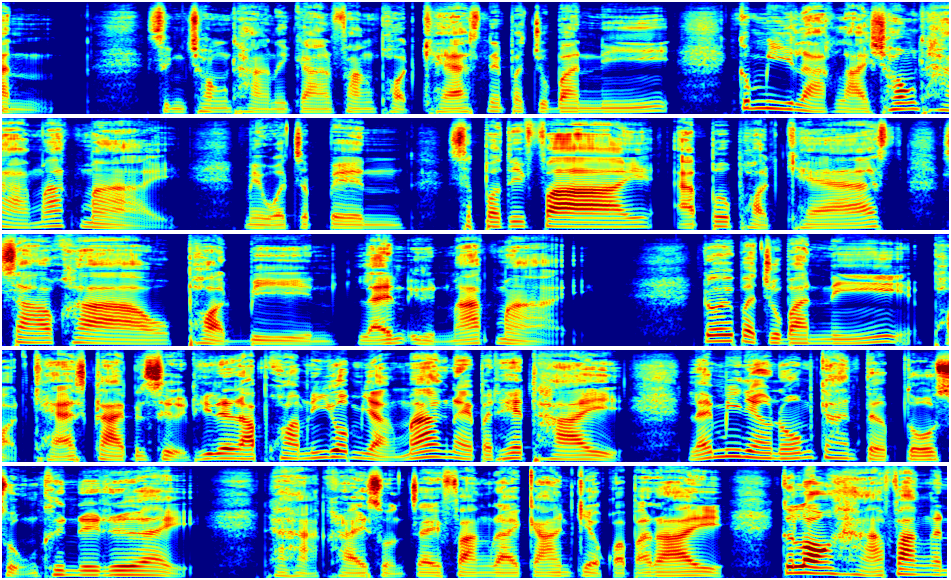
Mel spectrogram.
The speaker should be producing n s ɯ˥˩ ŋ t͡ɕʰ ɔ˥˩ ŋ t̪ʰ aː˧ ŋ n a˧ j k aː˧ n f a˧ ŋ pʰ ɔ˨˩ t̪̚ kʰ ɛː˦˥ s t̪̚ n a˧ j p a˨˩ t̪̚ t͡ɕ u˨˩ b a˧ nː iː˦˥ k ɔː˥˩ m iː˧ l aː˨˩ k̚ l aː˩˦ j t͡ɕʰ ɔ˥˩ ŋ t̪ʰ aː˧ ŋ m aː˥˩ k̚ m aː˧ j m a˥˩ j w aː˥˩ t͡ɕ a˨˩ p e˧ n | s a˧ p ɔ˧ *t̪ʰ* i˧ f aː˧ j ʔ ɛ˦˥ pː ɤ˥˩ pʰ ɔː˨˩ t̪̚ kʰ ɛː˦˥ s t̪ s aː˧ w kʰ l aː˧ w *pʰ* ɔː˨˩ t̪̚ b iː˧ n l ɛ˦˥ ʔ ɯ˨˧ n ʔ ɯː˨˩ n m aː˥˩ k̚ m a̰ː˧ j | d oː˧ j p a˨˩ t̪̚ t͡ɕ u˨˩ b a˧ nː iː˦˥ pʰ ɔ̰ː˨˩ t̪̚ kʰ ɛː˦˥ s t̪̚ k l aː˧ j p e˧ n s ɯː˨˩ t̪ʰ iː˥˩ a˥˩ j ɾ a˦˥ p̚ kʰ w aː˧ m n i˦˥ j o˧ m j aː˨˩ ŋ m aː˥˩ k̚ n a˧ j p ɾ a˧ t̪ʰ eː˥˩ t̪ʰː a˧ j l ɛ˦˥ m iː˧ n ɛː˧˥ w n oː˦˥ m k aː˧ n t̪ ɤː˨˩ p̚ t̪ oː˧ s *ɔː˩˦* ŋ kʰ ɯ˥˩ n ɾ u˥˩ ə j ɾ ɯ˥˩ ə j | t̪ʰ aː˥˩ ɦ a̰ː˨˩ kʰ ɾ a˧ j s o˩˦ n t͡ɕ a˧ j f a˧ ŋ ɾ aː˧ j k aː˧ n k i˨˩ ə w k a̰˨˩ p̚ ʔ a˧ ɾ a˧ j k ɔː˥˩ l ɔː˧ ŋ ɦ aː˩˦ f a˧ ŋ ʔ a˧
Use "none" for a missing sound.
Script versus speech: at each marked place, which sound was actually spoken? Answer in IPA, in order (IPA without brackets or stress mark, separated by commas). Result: t̪, pʰ, uː˩˦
